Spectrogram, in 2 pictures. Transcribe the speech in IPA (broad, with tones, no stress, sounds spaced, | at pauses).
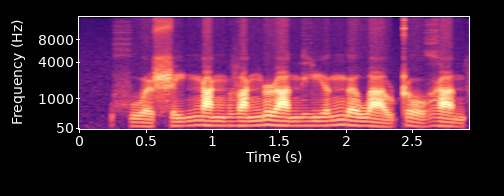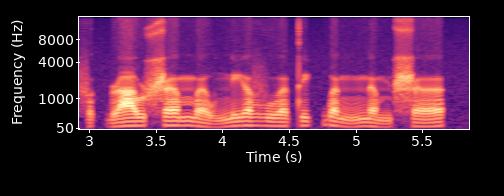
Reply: x u˨˩ ə̯ ʂ i˧˥ ŋ a˧ ŋ v a˧˥ ŋ ɹ a˧ n ɣ i˧˥ ə̯ ŋ əː˧ w a˨˩˦ w ʈ o˨˩˦ ɣ a˨˩ n f ə˨˩ k̚ ɹ a˧ w ʂ əː˧ m əː˨˩˨ w n i˧ ə̯ v u˧ ə̯ t̪ i˦˥ k̚ w ə˨˩˦ ŋ n ə˨˩˦ m ʂ əː˧˥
